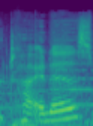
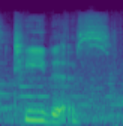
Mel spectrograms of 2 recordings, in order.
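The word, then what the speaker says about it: Tidus: It's Tetus cuz it's based on the Okinawan word for sun if I recall correctly.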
